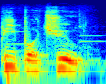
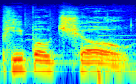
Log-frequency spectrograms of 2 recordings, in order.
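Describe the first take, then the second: First: The last word ends with an 'oo' vowel. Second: The last word ends with an 'oh' vowel. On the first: The speaker calls it right. "But it's called it's called People Chew" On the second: The speaker calls it wrong. "they were like, "Yo, I love People Cho.""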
